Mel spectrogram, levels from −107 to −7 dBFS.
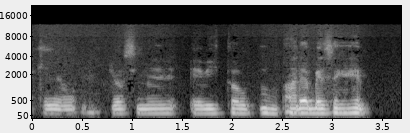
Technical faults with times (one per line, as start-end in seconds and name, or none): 0.45-0.81 speech cut by the noise suppressor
